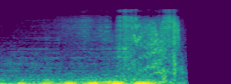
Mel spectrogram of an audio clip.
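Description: Electronic closing sting for an end logo: deep pulsing bass under a swelling whoosh of noise that grows brighter in the second half, then cuts off suddenly just before the end.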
